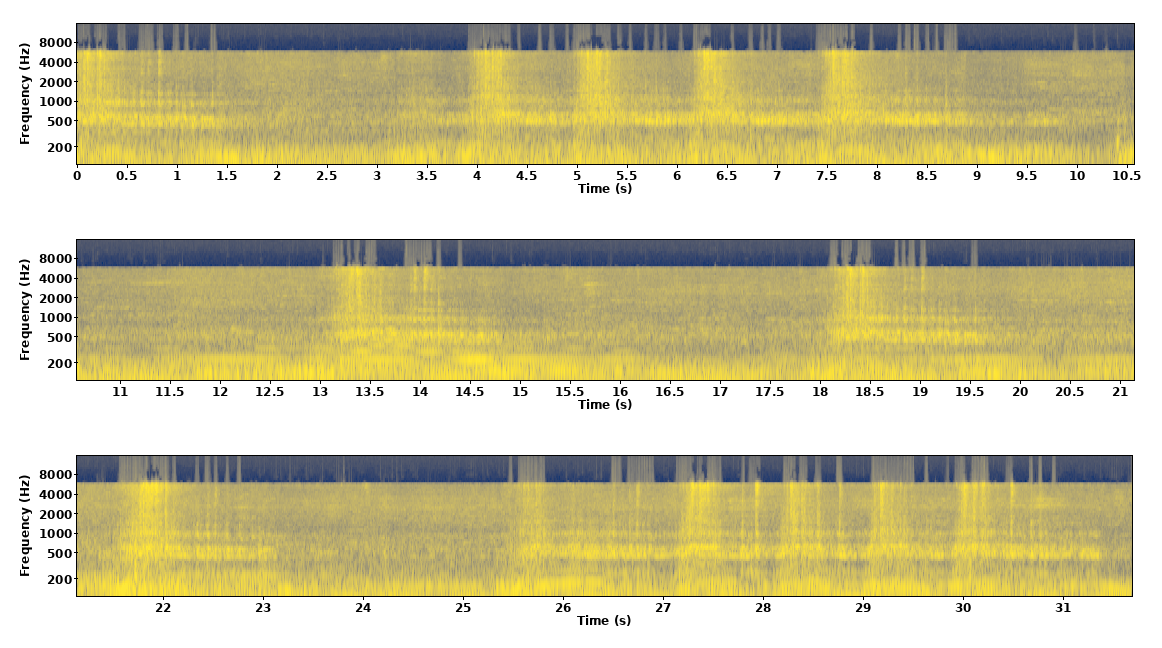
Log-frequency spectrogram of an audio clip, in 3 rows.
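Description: Range Rover Sport SVR prototype's supercharged V8 rumbling with a deep, steady exhaust note, with sharp pops at irregular intervals. Crowd chatter is heard beneath it.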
